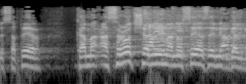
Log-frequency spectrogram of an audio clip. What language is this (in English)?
Hebrew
